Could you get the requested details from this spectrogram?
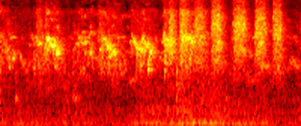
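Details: Gouldian finch in courtship: soft warbled notes give way to a run of about six rasping, buzzy bursts, each roughly a fifth of a second long, delivered rhythmically over a faint low hum.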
